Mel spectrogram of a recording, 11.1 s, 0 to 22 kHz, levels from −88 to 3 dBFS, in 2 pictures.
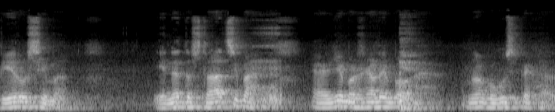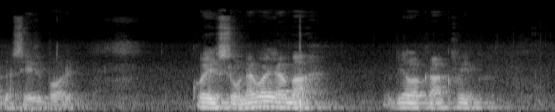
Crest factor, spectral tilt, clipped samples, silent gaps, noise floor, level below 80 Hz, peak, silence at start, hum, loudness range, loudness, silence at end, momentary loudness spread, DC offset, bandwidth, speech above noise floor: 18 dB; -7 dB/octave; under 0.1%; none; -50 dBFS; -54 dBFS; -4 dBFS; 0 s; none; 4 LU; -22 LUFS; 0.3 s; 17 LU; under 0.1%; 13 kHz; 29 dB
